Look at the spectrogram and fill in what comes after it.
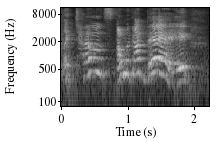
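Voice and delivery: put-on high-pitched valley girl voice. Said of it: "We gotta hear it".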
